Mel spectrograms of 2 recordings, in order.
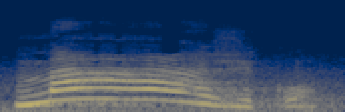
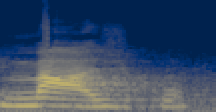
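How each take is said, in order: First: MÁGICO called high and slow, long MÁ; calling the word out. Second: Said in the usual way. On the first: Shown as a demonstration. Teacher shows pupils the stressed syllable, long high MÁ in mágico. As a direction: call "mágico", holding the first syllable. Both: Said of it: "Vamos chamar elas".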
